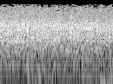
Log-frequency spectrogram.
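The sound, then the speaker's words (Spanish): Sustained applause opening a programme, a continuous, even wash of dense clapping with no gaps, swells or voices. “Fuerte el aplauso.”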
